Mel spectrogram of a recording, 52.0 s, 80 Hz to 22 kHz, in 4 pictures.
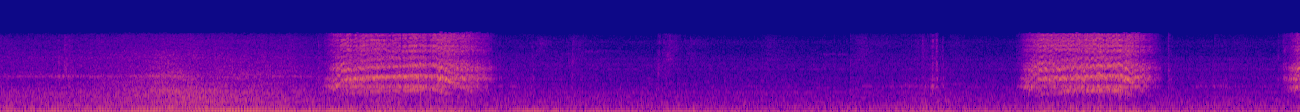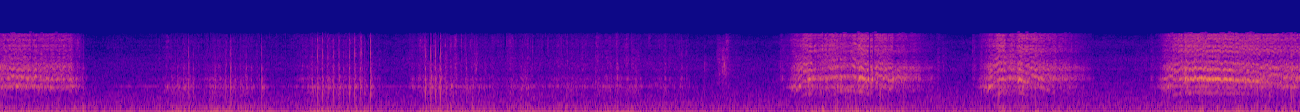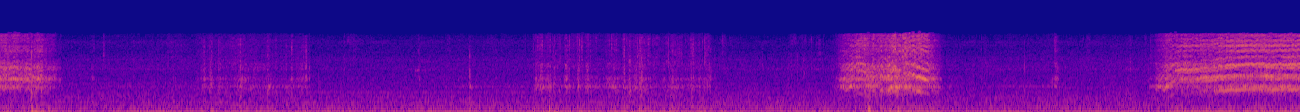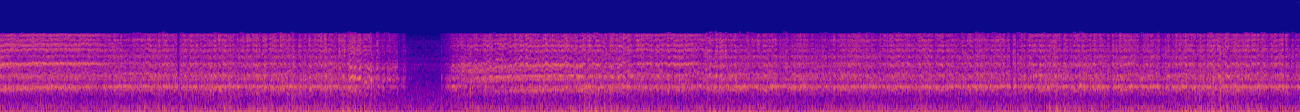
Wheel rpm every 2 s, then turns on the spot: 0, 40, 100, 0, 0, 110, 10, 10, 20, 20, 60, 40, 20, 0, 10, 0, 10, 60, 10, 200, 230, 130, 210, 230, 230, 230.
16-20 28-30 32-36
